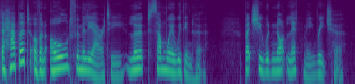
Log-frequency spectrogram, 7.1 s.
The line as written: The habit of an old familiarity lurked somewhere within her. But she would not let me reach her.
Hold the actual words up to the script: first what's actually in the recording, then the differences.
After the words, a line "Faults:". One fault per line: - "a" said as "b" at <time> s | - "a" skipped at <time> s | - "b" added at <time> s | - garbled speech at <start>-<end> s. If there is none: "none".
The habit of an old familiarity lurked somewhere within her. But she would not let me reach her.
Faults:
none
